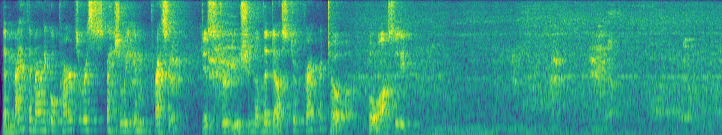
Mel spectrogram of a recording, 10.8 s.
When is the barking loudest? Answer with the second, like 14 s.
10 s.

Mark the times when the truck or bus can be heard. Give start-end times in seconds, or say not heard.
5.0-10.7.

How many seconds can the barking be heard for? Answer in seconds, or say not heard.
2 s.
